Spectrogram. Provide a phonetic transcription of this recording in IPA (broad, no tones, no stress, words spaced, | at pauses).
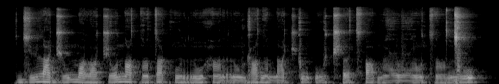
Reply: d͡zy lɑd͡ʒumɒ lɒt͡ʃono tˤə̃tˤykʰũ rũhɑ̃ rõɡydˤə̃ nɑt͡ʃʼuʔu t͡ʃʼət͡sʼɑ bə̃ʕuʕõ t͡sɑ̃ŋ͡ǀũ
